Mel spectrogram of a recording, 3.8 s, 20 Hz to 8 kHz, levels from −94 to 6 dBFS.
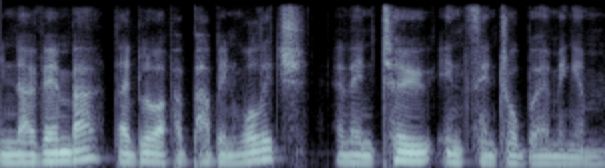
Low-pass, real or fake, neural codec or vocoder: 7.2 kHz; real; none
